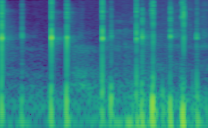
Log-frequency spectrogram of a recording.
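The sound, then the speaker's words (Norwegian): A quick, uneven run of about a dozen finger snaps made with the left hand, some crisp and others soft and feeble, with irregular spacing and no talking. “Mitt problem er da, er at jeg knipser jo kjempedårlig med venstre hånd.”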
